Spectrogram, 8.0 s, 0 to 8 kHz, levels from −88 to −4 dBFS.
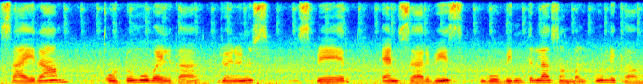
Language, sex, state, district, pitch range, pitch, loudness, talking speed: Hindi, female, Odisha, Sambalpur, 160-185 Hz, 170 Hz, -17 LUFS, 80 wpm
